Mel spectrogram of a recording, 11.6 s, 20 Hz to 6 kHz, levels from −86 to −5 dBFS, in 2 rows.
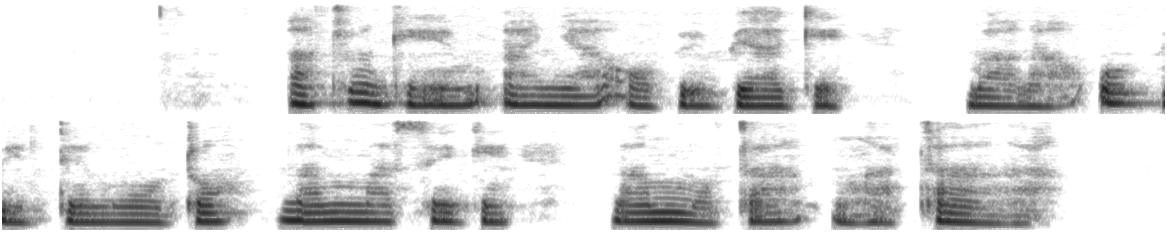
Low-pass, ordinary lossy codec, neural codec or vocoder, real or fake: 5.4 kHz; none; none; real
